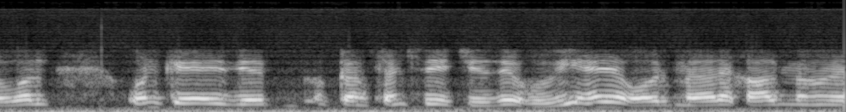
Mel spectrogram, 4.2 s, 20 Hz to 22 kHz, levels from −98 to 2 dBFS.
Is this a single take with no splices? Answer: yes; 0 cuts

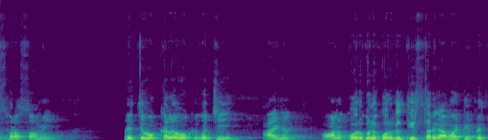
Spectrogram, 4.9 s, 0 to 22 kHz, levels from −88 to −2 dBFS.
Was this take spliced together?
no; 0 cuts

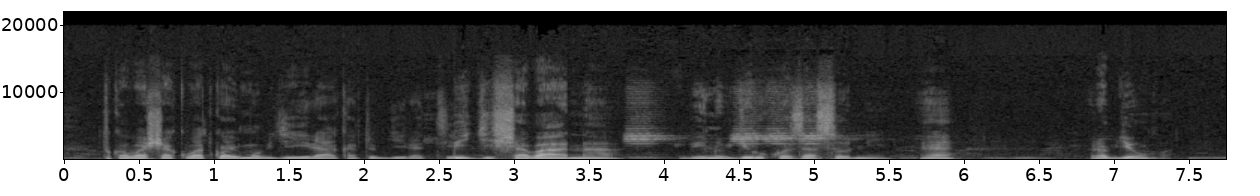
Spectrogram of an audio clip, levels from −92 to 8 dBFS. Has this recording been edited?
yes; 1 cut; at 2.6 s

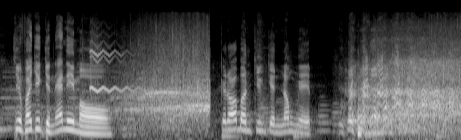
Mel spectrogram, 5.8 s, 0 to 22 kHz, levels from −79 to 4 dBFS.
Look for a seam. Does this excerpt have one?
yes; 1 cut; at 2.7 s

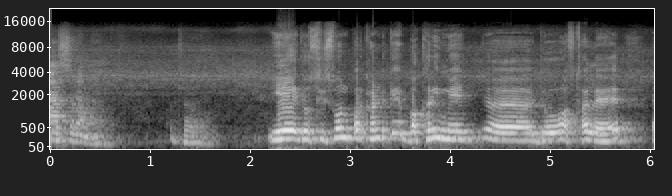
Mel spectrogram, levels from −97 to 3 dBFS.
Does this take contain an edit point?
no; 0 cuts

